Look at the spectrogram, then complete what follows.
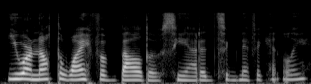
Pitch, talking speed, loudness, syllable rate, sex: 210 Hz, 195 wpm, -20 LUFS, 5.8 syllables/s, female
